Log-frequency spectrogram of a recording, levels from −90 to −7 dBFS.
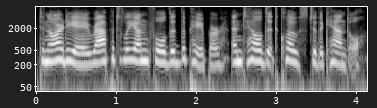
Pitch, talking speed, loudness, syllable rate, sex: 235 Hz, 175 wpm, -19 LUFS, 5.2 syllables/s, female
